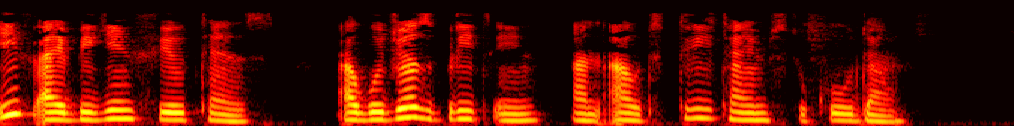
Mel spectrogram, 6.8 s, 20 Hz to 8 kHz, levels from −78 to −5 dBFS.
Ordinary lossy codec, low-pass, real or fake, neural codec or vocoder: MP3, 24 kbps; 7.2 kHz; real; none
